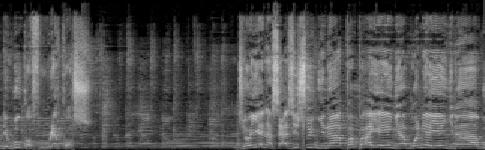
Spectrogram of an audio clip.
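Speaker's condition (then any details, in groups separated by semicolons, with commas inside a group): No condition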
